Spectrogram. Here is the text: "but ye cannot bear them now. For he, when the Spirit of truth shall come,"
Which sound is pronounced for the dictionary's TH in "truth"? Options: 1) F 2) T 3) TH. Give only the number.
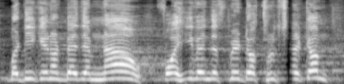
2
